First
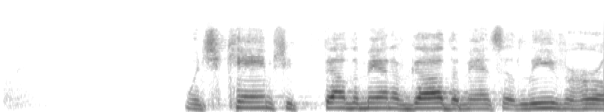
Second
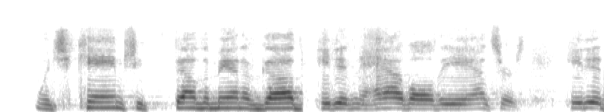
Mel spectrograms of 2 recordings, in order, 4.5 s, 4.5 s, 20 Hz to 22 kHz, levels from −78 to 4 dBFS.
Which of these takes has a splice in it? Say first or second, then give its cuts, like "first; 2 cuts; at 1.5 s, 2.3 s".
second; 1 cut; at 2.2 s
